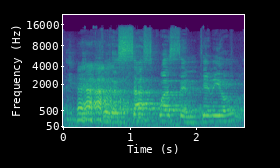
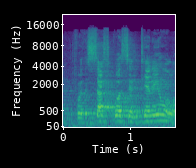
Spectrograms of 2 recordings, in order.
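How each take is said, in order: First: Sesquicentennial said slowly, syllable by syllable; careful pronunciation. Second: Said in the usual way. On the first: Real, not acted. Speaker showing off a hard-learned word, sesquicentennial pronounced slowly and carefully. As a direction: take your time getting through "sesquicentennial", with a little laugh. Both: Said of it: "took me a long time to learn to say".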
